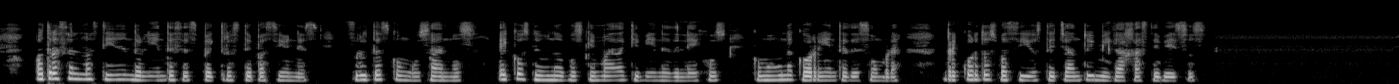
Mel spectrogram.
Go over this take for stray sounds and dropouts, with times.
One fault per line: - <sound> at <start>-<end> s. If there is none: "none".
none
